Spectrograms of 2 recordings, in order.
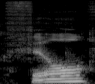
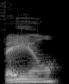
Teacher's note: that l sound kind of blends with the vowel a little bit more than things like t and z do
